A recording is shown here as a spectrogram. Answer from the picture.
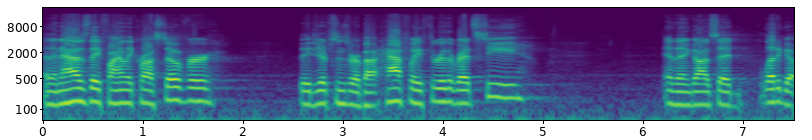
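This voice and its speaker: This is a man speaking at a fairly quick pace. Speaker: church tech volunteer filling in as preacher. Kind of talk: sermon. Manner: fast; halting, self-correcting.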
